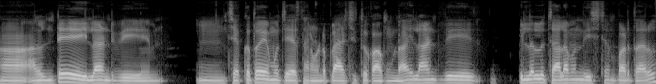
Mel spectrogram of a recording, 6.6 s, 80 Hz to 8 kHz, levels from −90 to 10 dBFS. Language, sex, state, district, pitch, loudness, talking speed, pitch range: Telugu, male, Andhra Pradesh, Anantapur, 110 Hz, -16 LUFS, 135 wpm, 105-120 Hz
